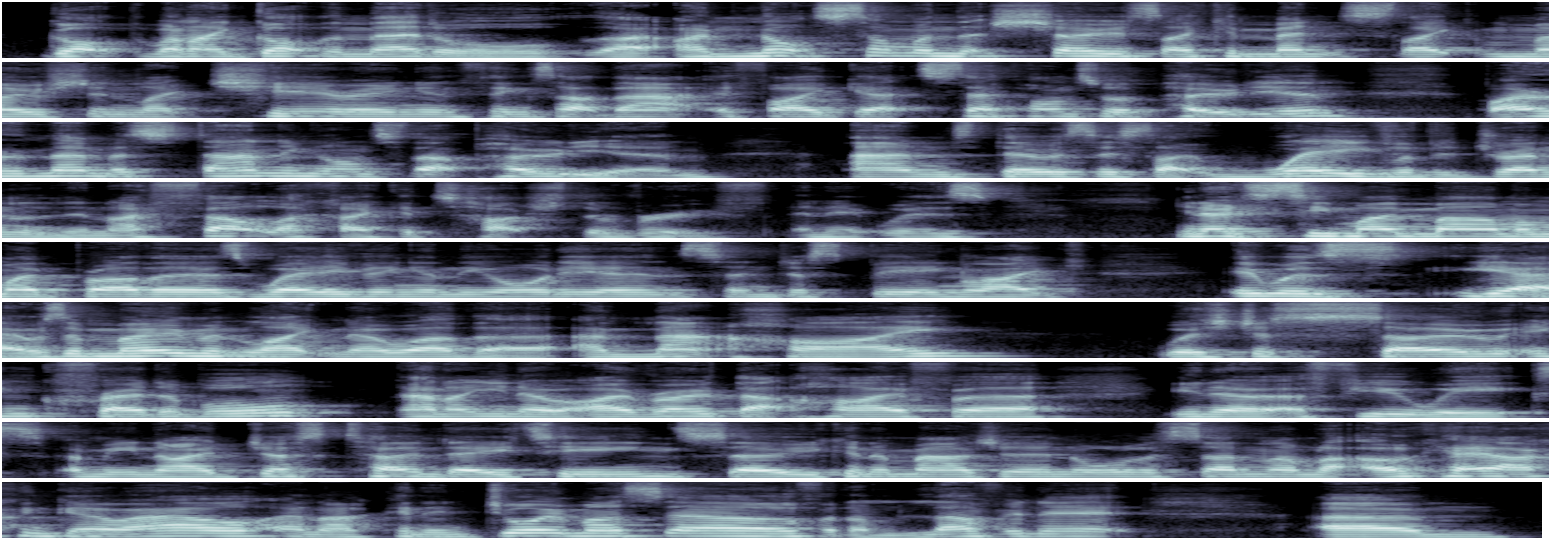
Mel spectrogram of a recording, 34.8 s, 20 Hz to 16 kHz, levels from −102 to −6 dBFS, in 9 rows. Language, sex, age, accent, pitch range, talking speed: English, male, 30-49, British, 130-155 Hz, 235 wpm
